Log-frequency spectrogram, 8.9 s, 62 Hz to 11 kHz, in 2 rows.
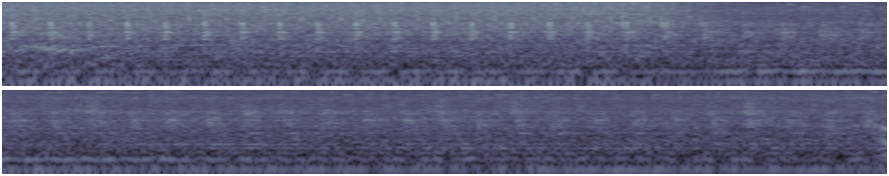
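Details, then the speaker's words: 2016 GMC Sierra 2500, 6.0 V8, 200,000 miles, first start after work on the knock, oil pressure 35: deep knock about four a second over low idle; engine knock returned, cause not pinned down. "can hear that knock coming back and our oil pressure is at 35 well maybe we didn't fix it"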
